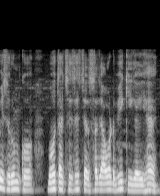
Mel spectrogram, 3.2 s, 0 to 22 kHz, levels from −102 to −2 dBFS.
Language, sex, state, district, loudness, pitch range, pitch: Hindi, male, Jharkhand, Garhwa, -15 LUFS, 130-145 Hz, 130 Hz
